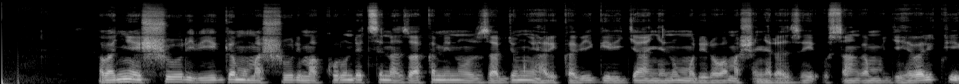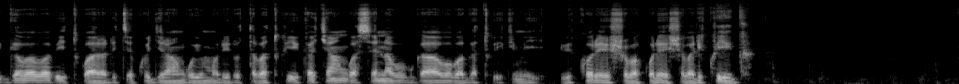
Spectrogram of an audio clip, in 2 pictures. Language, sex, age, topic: Kinyarwanda, male, 25-35, education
